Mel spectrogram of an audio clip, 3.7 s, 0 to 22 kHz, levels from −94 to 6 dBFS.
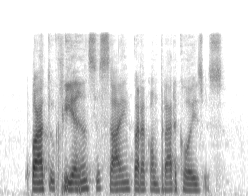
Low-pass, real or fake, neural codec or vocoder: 10.8 kHz; fake; codec, 24 kHz, 1.5 kbps, HILCodec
